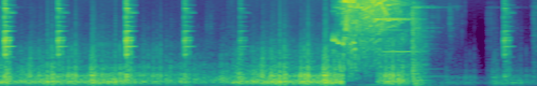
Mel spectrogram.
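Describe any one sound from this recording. Balls roll and rumble along a track.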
